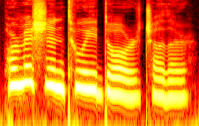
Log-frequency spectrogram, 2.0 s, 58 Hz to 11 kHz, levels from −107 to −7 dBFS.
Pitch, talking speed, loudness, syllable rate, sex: 250 Hz, 150 wpm, -13 LUFS, 5.3 syllables/s, female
